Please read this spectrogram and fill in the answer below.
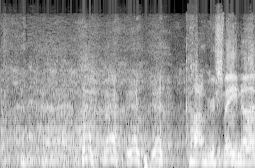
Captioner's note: laughter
